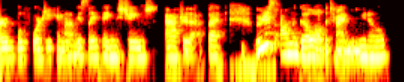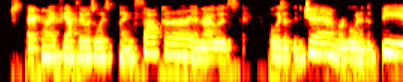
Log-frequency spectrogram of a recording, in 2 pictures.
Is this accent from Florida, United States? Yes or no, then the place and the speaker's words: yes; Florida, United States; moved away as an adult; also born or lived in Stoneham, Massachusetts / New York; now in Miami, United States; I grew up in Florida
